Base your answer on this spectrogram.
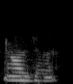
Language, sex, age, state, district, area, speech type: Nepali, female, 18-30, West Bengal, Kalimpong, rural, conversation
